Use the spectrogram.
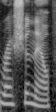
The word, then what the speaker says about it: rationale: E assim como, né, eu comentei já isso, né, que rational, rationale. Rational, a pronúncia é mais forte no começo da palavra, rational. E rationale é no final da palavra.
